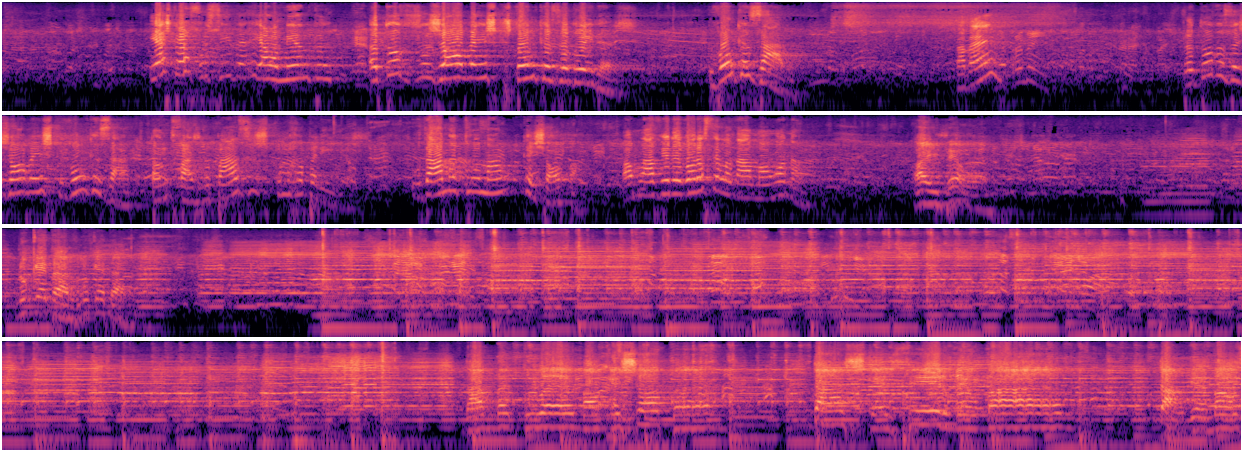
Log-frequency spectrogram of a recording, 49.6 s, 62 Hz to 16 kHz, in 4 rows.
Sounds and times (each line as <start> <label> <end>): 23.6 Folk band family 49.5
